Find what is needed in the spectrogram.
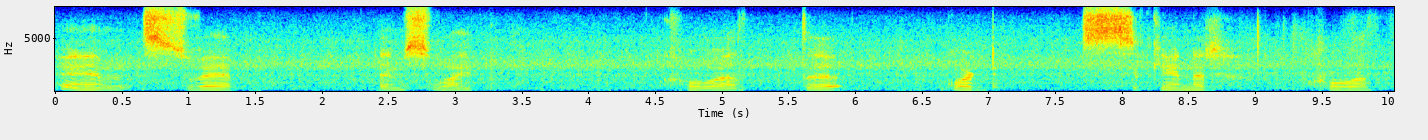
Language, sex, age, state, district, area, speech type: Kashmiri, male, 30-45, Jammu and Kashmir, Bandipora, rural, read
